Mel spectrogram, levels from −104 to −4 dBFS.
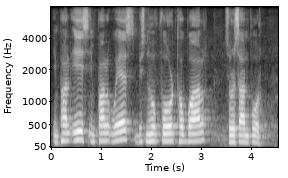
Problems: background sounds at intervals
